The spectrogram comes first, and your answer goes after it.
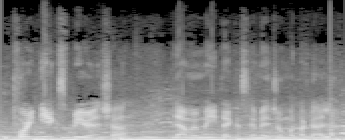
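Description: Loud music plays behind a man talking at a fairly quick pace, the sound dry with no echo. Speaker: travel vlogger. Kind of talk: casual vlog chat. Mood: cheerful, laughing. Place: street. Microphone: phone near.

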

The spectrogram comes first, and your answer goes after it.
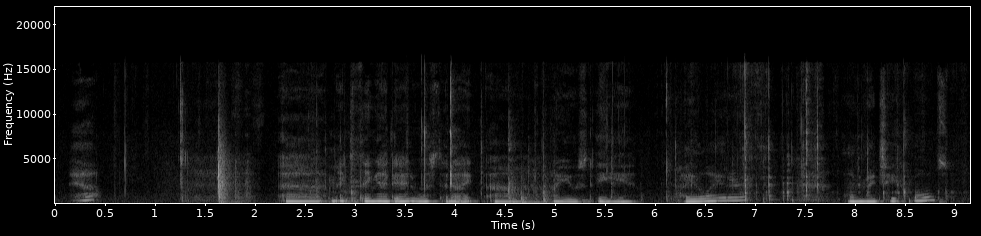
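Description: A soft-spoken woman whispers in a calm tone at a fairly slow pace, with long, frequent pauses and noticeable background noise. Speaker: ASMR artist, makeup roleplay. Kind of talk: ASMR roleplay, soft-spoken makeup application. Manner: soft, whispery, calm. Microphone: phone near.

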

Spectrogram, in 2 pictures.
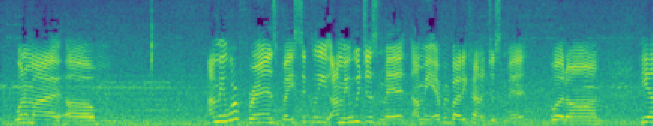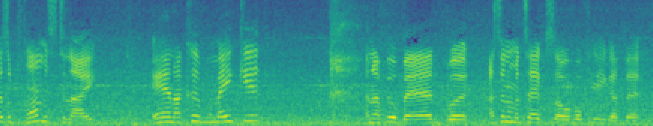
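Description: A woman talks at a very fast pace with ordinary pitch variation. Loud background noise fills the recording. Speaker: vlogger. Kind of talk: casual vlog chat. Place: home room. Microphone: phone near.

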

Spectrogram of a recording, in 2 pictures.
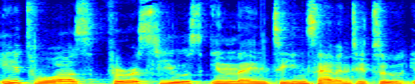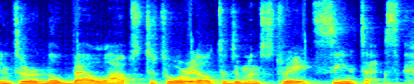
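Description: Music plays in the background as a man talks with hardly any pauses. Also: moderate pace. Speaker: programmer and tech explainer. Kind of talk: casual tech explainer video narration. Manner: playful, humorous. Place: home room. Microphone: lapel.

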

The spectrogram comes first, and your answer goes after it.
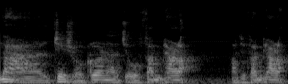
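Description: A man speaks at a moderate pace, with audible room echo around his voice. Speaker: live streamer. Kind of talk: casual live-stream chat. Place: home room. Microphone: phone near.

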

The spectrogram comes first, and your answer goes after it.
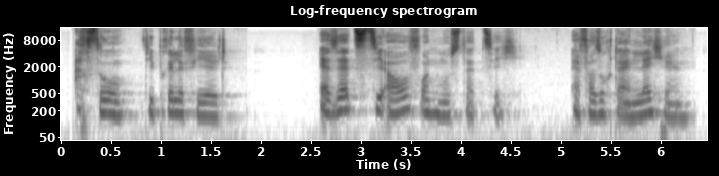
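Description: The voice has a calm, deadpan tone that is dark, mellow and somewhat breathy. It moves at a very slow pace with fairly even intonation. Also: woman. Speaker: narrator reading a fairy tale. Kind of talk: bedtime story telling. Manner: calm, storytelling cadence with wry, deadpan humor.

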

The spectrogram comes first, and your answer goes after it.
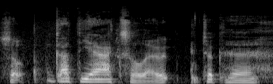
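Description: A man talks with little going on in the background. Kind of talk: tutorial. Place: garage. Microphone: phone near.

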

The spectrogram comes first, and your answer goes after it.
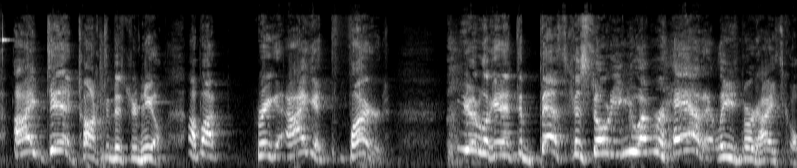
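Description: Raised and projected, a man's voice hits an extremely high pitch with very wide pitch swings at a moderate pace, over noticeable background noise. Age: 60s. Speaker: public commenter at school board meeting. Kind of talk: public comment. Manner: rambling, halting.

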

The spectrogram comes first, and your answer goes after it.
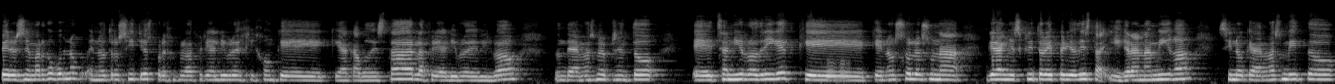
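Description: A woman at a very fast pace against a quiet background. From Spain, mining area of León mountains; León, Spain. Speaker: writer and journalist; interviewee. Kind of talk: interview. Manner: hesitant, many fillers. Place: home room. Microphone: video call.

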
